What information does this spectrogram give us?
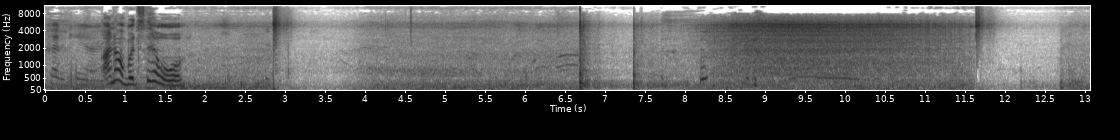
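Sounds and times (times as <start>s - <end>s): firework shower hissing crackle: 1.8s - 13.0s
firework bangs: 5.7s - 13.0s.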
